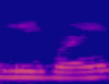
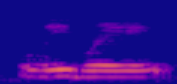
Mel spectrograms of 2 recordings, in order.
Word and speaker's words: Libre: And yes, I pronounced it Lieb because that is how I was told by a YSL employee at the fragrance counter that the correct pronunciation is. And a lot of people say Libre, which I used to say too. I don't know. I think Libre sounds more accurate, but back to this.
